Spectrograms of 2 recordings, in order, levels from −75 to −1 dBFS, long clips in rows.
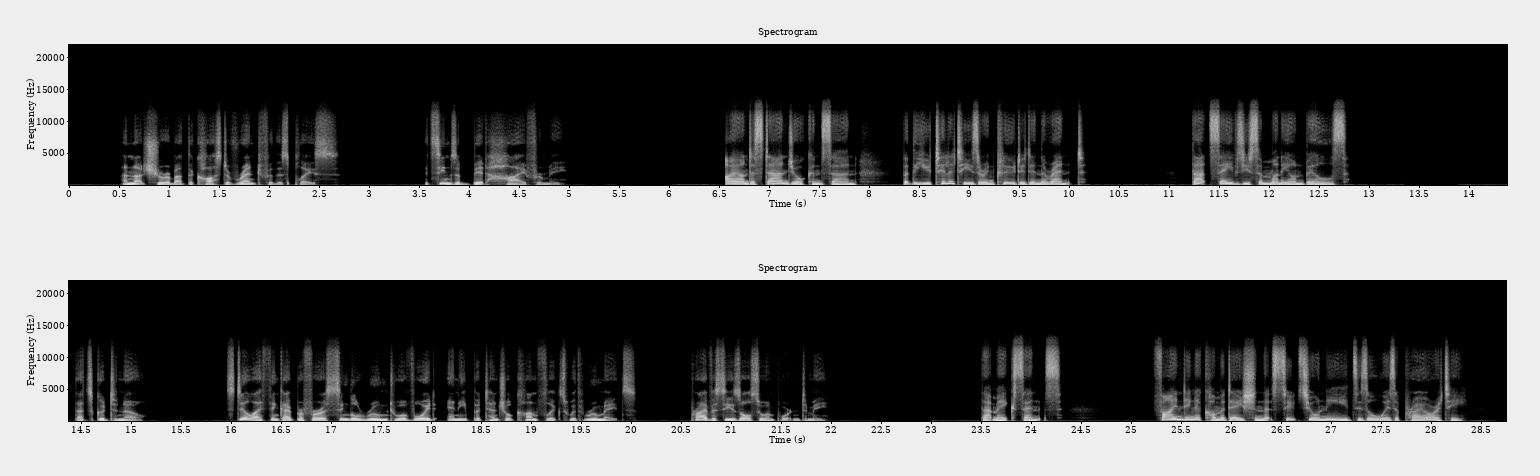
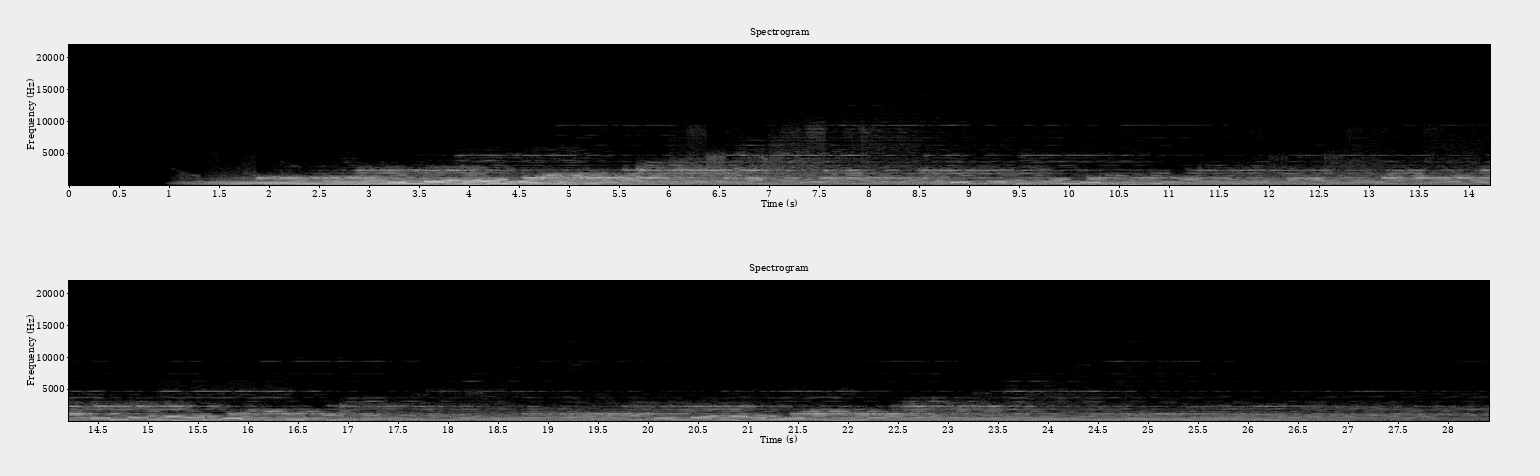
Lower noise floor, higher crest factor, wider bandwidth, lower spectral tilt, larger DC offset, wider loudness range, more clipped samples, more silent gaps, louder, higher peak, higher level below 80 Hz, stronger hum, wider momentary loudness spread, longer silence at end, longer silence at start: second, -62 dBFS vs under -90 dBFS; about the same, 18 dB vs 20 dB; second, 13.5 kHz vs 15 kHz; second, -5 dB/octave vs -6.5 dB/octave; neither; second, 6 LU vs 12 LU; neither; first, 5.54-6.04 s, 13.40-13.90 s, 22.52-23.02 s vs none; first, -18 LUFS vs -29 LUFS; first, -2 dBFS vs -8 dBFS; first, -42 dBFS vs -56 dBFS; neither; about the same, 12 LU vs 14 LU; first, 0.45 s vs 0 s; second, 0.55 s vs 1.05 s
